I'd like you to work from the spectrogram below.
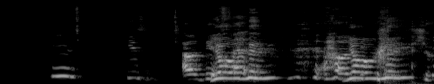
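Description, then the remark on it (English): A person lets out a long, drawn-out voiced yawn, then a second one, close and fairly loud, with a few short murmured sounds before them. “Yawning on a podcast.”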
